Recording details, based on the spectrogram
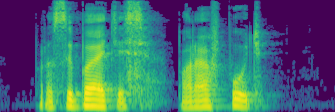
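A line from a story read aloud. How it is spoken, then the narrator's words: Quiet. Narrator (Russian): негромко сказал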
